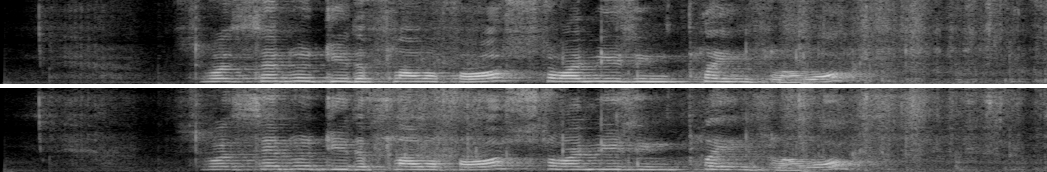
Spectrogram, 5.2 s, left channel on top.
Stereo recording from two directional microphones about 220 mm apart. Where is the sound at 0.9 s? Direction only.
25° left (ahead or behind).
